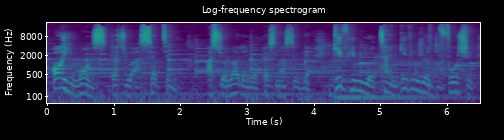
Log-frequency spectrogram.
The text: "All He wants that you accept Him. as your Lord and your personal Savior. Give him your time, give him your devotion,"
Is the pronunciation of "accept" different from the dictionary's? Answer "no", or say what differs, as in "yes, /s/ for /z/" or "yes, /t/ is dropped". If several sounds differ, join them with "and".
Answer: no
